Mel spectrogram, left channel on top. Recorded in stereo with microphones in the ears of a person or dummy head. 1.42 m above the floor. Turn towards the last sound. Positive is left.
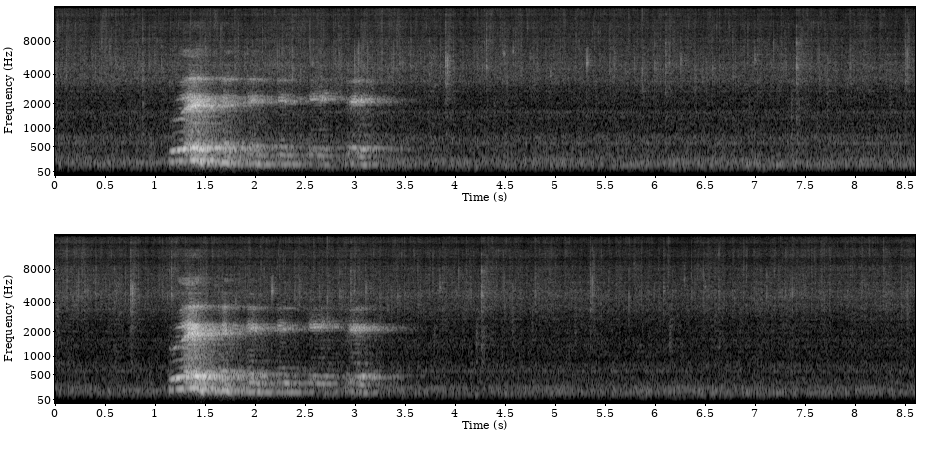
turn(degrees=-15)  # may be behind; listen again after turning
